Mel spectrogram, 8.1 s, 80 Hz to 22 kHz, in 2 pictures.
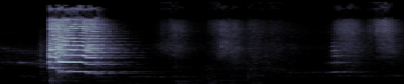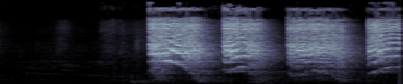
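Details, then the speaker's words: Glass shower enclosure door after re-hanging the sagging door and replacing seals and spacers: loud shrill squeals from the hinges with each swing; dry hinges needing lubrication, cured with WD-40 (silicone grease recommended). "И сейчас тут у нас заиграла музыка в петлях."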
